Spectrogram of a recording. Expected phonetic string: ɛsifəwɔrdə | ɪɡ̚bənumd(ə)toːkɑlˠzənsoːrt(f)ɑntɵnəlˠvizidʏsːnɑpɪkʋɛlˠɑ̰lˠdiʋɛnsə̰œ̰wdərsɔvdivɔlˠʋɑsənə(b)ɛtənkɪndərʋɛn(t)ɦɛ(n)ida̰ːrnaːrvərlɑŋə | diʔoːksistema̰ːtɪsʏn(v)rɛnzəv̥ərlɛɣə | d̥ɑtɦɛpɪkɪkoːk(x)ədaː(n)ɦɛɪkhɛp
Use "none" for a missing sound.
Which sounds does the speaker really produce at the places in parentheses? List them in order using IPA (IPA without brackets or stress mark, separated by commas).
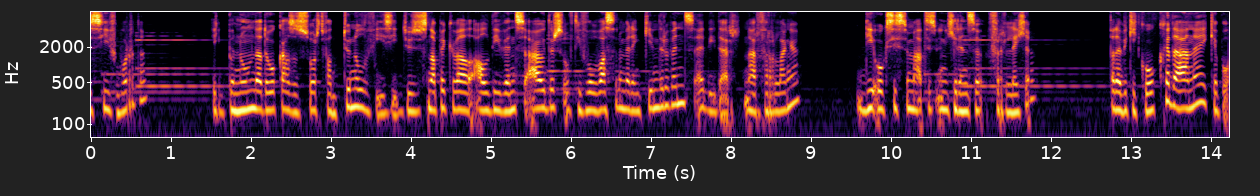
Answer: ɑ, f, m, s, d, ɣ, x, n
